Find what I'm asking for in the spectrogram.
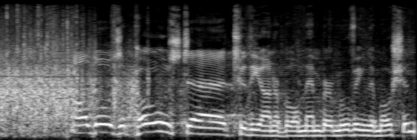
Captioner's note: some Applause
